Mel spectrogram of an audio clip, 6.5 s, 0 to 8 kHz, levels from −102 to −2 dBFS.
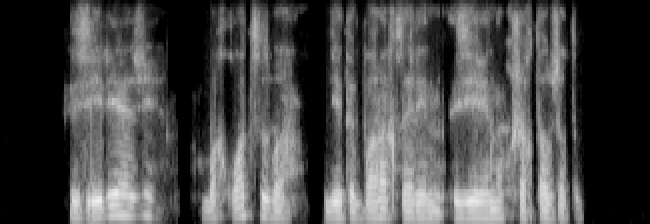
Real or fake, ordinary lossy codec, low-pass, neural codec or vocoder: real; Opus, 16 kbps; 7.2 kHz; none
